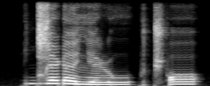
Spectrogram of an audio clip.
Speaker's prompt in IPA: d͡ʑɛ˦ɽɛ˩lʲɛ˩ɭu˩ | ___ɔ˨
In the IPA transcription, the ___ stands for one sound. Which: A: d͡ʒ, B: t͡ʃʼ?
B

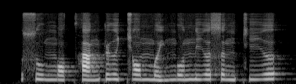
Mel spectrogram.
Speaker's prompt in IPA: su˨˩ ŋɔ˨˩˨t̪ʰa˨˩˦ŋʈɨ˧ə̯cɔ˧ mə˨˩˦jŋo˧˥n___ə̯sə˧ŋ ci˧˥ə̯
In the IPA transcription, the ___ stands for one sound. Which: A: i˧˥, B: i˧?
A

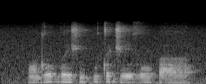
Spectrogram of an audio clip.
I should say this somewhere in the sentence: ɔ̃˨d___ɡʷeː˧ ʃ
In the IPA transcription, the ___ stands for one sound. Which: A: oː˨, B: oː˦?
B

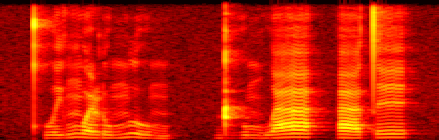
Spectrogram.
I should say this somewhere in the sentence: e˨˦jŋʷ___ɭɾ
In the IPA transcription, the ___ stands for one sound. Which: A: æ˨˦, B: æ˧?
B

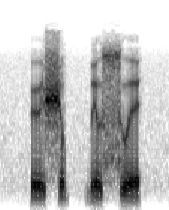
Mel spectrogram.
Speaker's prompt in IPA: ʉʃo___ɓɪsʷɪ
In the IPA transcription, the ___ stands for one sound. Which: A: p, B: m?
A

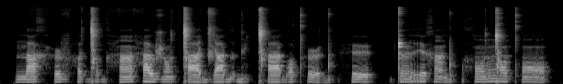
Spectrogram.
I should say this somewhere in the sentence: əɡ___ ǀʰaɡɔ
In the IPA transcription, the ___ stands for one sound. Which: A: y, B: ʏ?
A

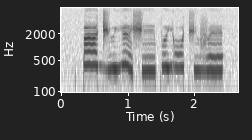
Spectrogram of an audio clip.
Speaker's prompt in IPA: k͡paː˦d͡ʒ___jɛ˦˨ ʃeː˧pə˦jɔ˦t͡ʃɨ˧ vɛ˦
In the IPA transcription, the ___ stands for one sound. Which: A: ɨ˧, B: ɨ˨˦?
A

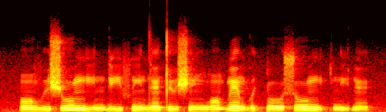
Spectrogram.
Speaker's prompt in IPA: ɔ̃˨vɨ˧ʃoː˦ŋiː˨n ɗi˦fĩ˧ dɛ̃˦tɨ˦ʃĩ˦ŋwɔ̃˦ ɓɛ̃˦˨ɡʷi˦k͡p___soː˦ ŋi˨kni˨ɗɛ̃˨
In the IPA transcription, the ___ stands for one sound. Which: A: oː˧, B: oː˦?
A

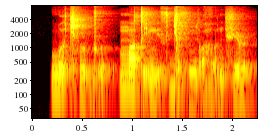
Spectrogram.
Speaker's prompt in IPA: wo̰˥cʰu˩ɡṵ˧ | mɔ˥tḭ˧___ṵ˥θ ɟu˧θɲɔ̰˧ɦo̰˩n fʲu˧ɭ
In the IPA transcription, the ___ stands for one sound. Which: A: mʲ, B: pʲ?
A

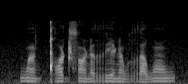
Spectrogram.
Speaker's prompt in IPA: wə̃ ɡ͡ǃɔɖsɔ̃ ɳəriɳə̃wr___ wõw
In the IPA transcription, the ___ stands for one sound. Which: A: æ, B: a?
B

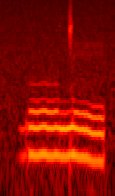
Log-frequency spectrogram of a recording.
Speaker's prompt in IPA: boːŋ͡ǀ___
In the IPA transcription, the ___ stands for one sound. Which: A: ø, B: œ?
A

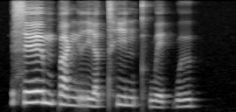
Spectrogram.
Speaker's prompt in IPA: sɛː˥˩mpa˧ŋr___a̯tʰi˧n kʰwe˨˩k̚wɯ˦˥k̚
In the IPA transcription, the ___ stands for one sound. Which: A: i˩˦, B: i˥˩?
A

